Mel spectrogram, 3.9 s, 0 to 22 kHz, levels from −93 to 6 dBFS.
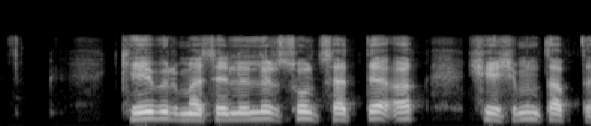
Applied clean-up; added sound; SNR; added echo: none; none; none; none.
